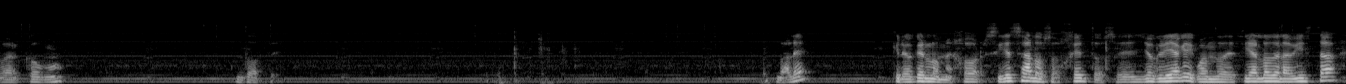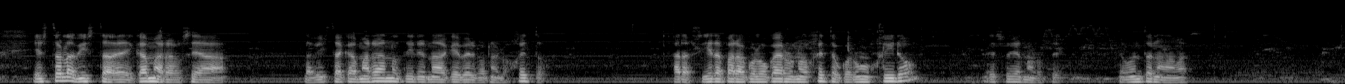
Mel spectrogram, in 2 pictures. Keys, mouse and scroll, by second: 11.1-11.6 middle drag, 12.9-17.2 drag, 19.8 click, 22.0 middle drag.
